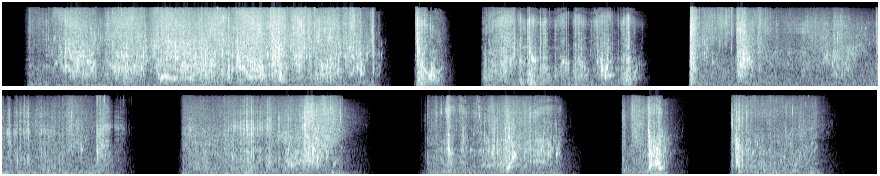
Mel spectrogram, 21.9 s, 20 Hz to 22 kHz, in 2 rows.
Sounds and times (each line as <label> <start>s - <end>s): stick to splash the slush on top of a frozen pond 0.3s - 12.6s
stick to splash the slush on top of a frozen pond 13.2s - 15.5s
stick to splash the slush on top of a frozen pond 16.2s - 18.0s
stick to splash the slush on top of a frozen pond 18.7s - 19.5s
stick to splash the slush on top of a frozen pond 20.1s - 21.4s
